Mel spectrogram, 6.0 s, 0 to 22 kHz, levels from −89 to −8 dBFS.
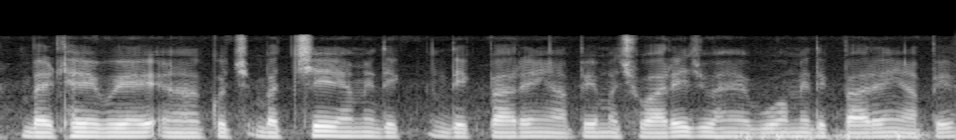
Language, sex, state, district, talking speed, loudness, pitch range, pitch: Hindi, male, Uttar Pradesh, Hamirpur, 260 wpm, -17 LUFS, 110-120 Hz, 115 Hz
